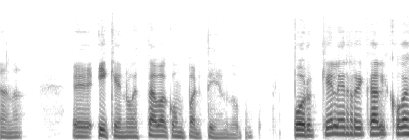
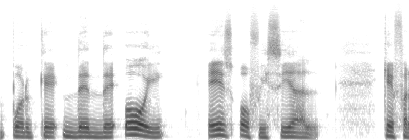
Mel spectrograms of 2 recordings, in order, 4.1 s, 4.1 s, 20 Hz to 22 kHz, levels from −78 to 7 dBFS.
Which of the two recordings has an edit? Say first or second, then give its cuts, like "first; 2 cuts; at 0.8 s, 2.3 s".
first; 1 cut; at 2.3 s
